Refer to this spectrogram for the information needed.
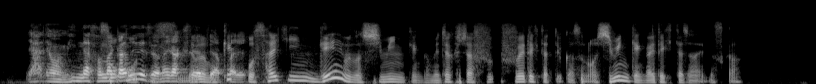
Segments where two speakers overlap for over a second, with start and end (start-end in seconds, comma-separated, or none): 1.0-2.3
